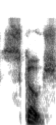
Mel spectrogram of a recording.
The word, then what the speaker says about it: Skoshe: I'm spelling it Skoshe. So people know how to say it phonetically if they ever see it on the text line. Skosh. Skosh. But I have the E at the end because it makes the O, instead of Skosh.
